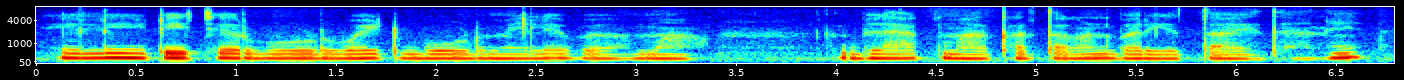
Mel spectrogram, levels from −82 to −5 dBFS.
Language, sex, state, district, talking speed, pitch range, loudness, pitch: Kannada, male, Karnataka, Koppal, 95 wpm, 175-190 Hz, -19 LUFS, 180 Hz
